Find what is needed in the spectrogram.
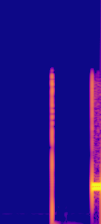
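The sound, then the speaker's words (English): Telephone call being placed: a single short click, a brief pause, then a steady single-pitched electronic line tone that starts abruptly and holds. “Let's call a number here. I told this person I was going to ring them a little bit later. Oh, well. They're going to get rang now.”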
